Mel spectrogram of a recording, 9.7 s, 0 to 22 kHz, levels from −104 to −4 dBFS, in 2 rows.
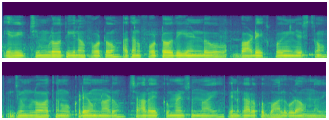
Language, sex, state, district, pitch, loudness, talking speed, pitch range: Telugu, male, Telangana, Karimnagar, 105 Hz, -18 LUFS, 145 wpm, 100-110 Hz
